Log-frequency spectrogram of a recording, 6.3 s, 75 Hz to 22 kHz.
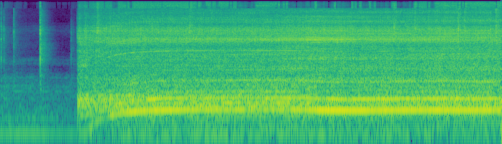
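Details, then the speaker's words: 1989 bagless vacuum cleaner, power switch finicky, switched to vacuum mode: motor spins up to a loud harsh whine with rough rushing edge; doesn't sound healthy, fan trouble likely. "e power switch it was just being really finicky for some reason so it doesn't sound the best keep that in mind but um what are you going to expect it's a 1989 machine"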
